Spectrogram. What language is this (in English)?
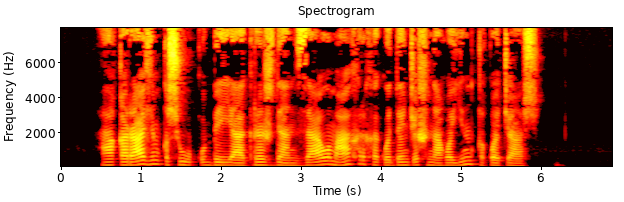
Kabardian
